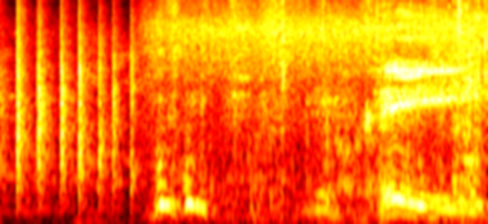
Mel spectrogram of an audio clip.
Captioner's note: indistinct chatter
